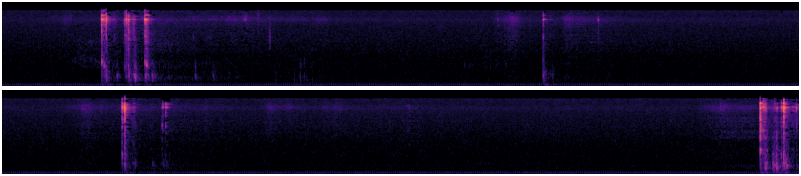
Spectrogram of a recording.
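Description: Small plastic parts click and tap together.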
